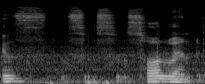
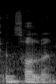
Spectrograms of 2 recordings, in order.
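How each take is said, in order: First: insolvent stretched out very slowly, each syllable clear; slow model pronunciation. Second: Said in the usual way. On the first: Shown as a demonstration. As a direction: drawl out insolvent so students hear every sound. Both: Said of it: "ई की जगह ए बोलते हैं".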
